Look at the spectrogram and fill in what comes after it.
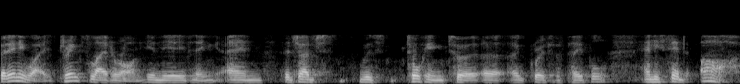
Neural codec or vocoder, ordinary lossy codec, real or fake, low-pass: codec, 16 kHz, 16 kbps, FreqCodec, smaller model; AAC, 16 kbps; fake; 7.2 kHz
